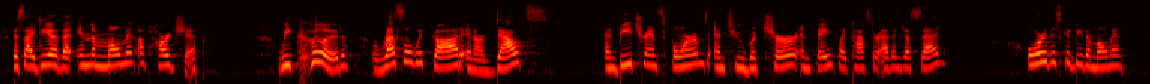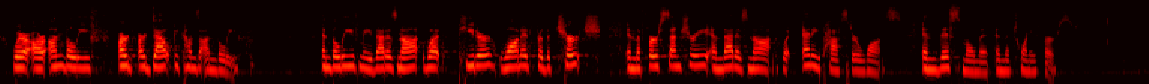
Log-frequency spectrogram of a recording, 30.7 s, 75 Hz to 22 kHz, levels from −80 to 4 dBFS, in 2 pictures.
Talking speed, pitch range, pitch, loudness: 145 wpm, 225-265 Hz, 240 Hz, -42 LUFS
